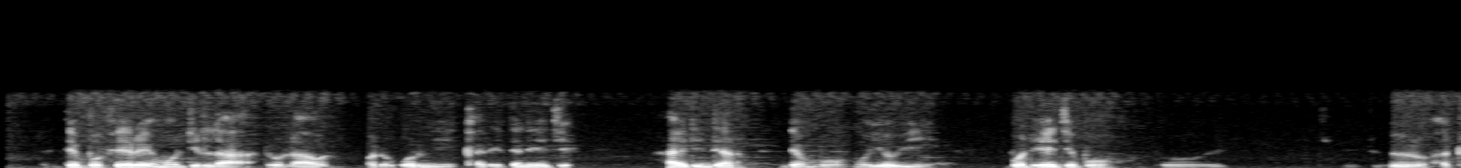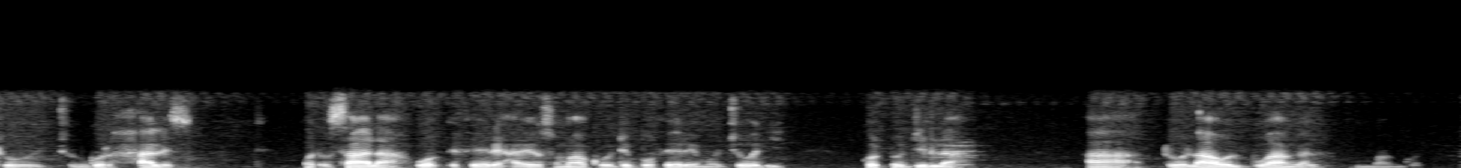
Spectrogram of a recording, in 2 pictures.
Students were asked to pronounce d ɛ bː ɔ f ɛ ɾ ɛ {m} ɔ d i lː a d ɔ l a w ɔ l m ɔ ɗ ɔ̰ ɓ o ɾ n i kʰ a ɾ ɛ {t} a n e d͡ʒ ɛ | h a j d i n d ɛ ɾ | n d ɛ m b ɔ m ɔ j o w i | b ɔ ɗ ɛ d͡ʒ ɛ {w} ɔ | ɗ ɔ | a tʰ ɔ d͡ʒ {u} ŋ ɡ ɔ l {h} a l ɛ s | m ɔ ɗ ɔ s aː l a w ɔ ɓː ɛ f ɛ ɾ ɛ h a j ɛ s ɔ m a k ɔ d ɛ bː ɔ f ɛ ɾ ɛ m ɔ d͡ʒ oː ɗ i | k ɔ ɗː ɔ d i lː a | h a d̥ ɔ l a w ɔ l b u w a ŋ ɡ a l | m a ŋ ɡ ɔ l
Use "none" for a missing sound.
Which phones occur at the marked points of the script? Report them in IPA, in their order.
m, d, b, u, h

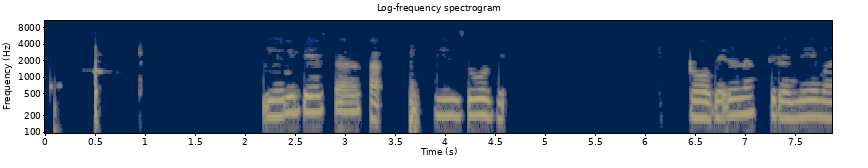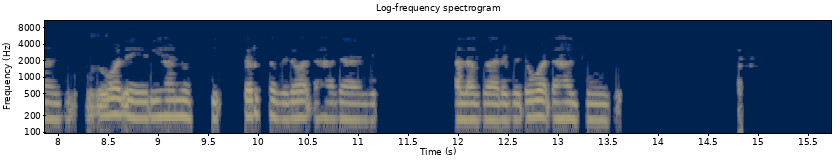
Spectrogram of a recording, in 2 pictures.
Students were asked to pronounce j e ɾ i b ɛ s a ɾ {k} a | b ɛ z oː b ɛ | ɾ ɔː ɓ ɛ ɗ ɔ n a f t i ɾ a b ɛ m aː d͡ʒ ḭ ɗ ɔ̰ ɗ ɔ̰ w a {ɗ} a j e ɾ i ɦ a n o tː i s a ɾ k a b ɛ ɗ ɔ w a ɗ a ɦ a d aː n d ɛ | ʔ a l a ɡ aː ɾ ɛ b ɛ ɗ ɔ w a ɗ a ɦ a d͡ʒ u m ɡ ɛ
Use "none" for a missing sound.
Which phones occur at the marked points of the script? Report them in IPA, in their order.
k, ɗ

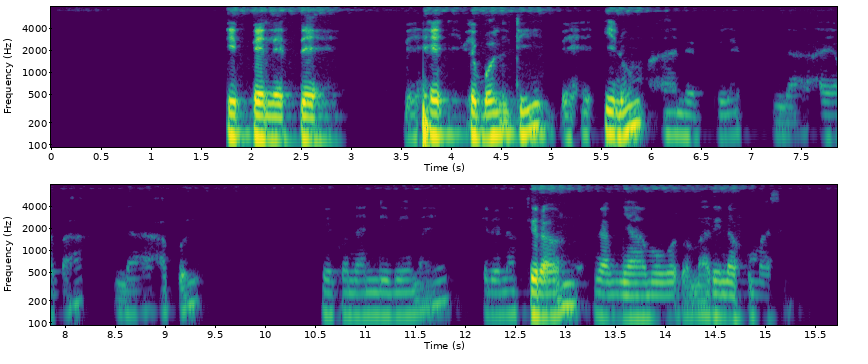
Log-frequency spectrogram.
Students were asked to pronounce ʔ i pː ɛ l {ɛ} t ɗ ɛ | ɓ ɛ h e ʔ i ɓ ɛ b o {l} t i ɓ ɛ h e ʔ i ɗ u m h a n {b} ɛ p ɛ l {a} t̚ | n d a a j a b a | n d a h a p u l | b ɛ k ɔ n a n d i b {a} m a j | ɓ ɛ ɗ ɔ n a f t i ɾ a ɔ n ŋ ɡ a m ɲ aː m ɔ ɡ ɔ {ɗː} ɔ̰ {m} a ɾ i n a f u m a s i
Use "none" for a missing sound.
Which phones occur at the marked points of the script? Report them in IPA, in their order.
ɛ, l, d, ɛ, ɛ, ɗ, m

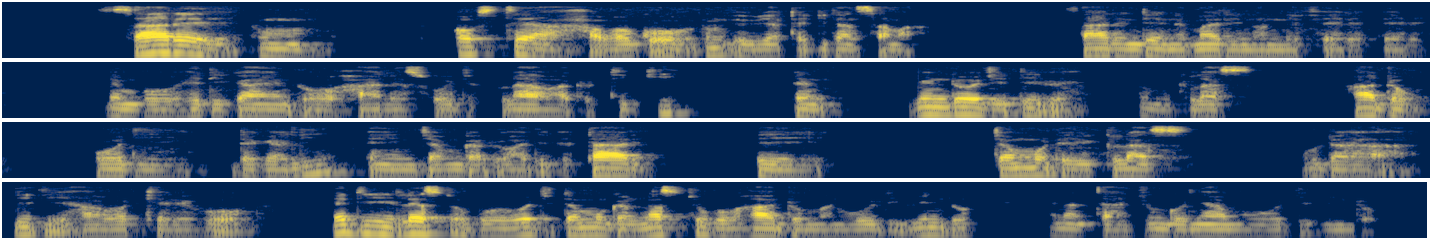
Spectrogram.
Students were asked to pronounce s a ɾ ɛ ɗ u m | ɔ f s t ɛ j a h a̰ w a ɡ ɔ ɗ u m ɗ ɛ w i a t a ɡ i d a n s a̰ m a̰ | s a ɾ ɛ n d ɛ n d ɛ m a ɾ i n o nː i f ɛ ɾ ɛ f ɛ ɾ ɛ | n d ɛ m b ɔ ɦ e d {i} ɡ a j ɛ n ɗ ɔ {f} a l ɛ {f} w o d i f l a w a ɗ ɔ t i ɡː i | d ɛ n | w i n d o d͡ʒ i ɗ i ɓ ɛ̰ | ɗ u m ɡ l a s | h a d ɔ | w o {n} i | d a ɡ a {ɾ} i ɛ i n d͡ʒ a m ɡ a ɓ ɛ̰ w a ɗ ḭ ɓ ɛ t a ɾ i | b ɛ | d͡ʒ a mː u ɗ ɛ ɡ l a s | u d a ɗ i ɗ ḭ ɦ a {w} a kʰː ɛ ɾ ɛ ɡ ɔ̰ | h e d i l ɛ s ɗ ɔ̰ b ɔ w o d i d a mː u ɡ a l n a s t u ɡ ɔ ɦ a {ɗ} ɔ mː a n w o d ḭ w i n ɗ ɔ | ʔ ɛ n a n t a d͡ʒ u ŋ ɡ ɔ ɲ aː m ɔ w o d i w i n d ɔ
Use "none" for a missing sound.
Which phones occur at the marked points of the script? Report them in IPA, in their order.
i, h, s, d, l, w, d

